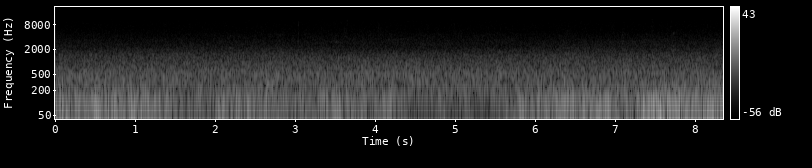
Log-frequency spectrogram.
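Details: Low, rumbling wind buffets the microphone throughout, with no gull or other animal calls heard.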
